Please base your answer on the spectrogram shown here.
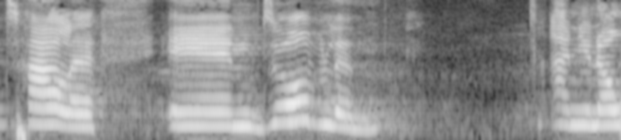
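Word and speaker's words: Tallaght: church in our hometown of tala that's how you pronounce it tally in dublin and you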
